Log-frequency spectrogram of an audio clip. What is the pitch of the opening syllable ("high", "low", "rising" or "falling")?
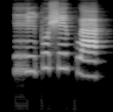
low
